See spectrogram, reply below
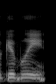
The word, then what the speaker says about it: Ghibli: So he's the Japanese animation director of Studio Ghibli, or Ghibli, however you want to pronounce it.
